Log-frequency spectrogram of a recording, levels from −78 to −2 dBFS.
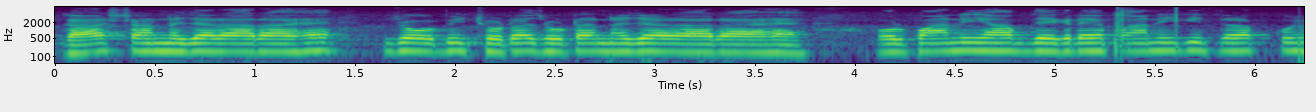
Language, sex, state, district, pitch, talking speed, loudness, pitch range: Hindi, male, Haryana, Rohtak, 160 Hz, 200 wpm, -15 LUFS, 155-170 Hz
